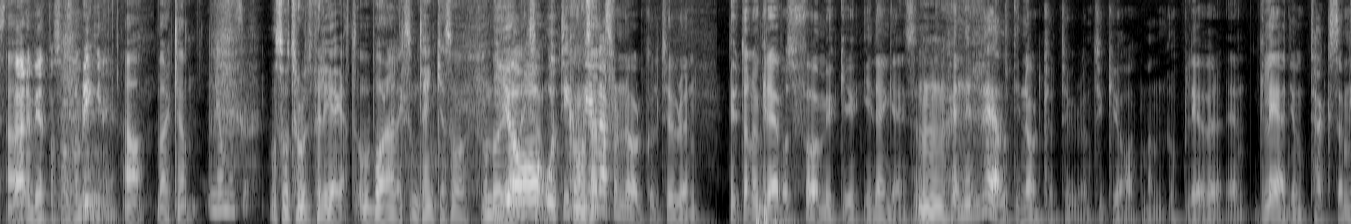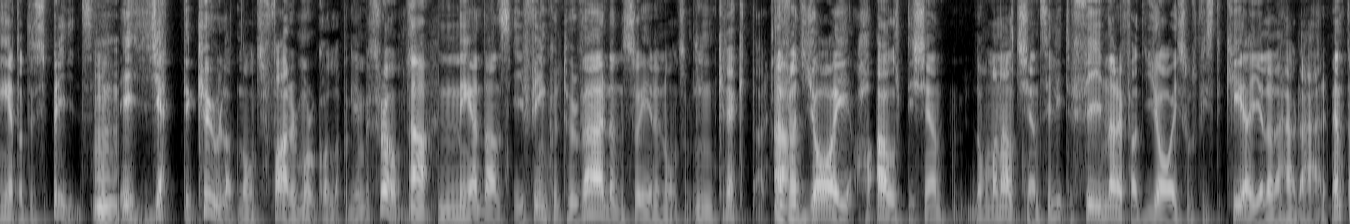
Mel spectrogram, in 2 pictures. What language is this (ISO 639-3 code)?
swe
